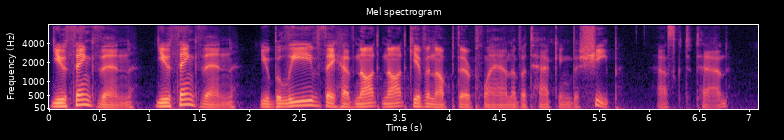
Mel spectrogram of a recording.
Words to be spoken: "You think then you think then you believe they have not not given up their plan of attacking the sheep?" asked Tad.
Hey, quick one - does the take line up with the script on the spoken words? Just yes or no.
yes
